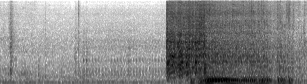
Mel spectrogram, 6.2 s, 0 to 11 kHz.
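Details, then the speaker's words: 1984 Toyota Tercel SR5 wagon, after vacuum advance disconnected and distributor adjusted: quiet, then the engine catches with a rough, labouring roar that sags and stumbles; ignition timing far too advanced. "look at the timing right here it's like super super Advanced"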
